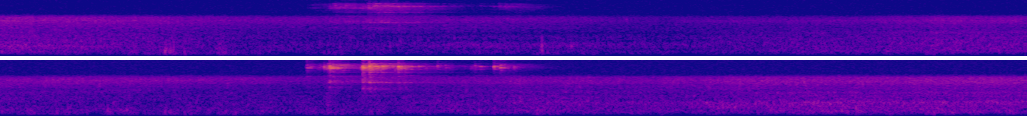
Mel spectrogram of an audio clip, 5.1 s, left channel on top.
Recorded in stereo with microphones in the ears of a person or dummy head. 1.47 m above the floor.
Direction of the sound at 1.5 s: 50° right (ahead or behind).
